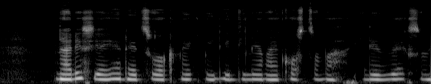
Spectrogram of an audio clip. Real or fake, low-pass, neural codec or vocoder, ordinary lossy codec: real; 19.8 kHz; none; none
